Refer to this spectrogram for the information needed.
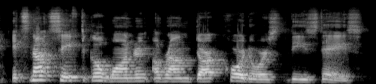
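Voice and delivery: high, loud lecture; stern. A narrator's reading. Percy warning the boys about dark corridors, stern. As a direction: warn them with officious authority. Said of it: "said Percy sternly".

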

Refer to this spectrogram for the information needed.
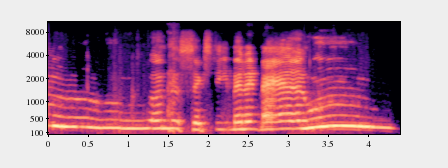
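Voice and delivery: high, whooping wrestler boast; Ric Flair. Acted. Wrestler mimics hard-partying colleague, high whooping brag. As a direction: crow it like a showman, long woos at both ends.

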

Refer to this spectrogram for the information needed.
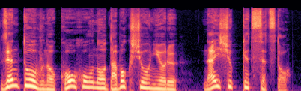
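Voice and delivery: ordinary delivery

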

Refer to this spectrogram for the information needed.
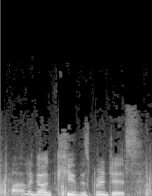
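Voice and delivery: sarcastic cooing. Real, not acted. Sarcastic cooing over a bridge.

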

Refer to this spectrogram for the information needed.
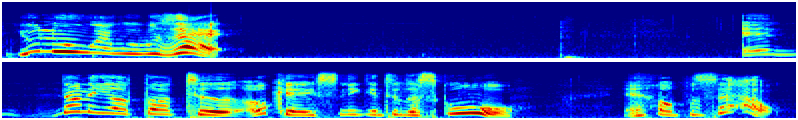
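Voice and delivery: high-pitched indignant scolding; outraged rant. Real, not acted. Ranting at the characters.

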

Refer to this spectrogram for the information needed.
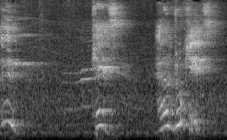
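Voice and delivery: put-on high, squeamish "ew, kids"; a high, disgusted whine. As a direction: recoil from the idea of kids.

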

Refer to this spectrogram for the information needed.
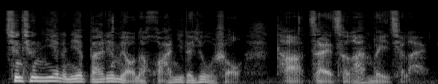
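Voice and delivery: ordinary delivery

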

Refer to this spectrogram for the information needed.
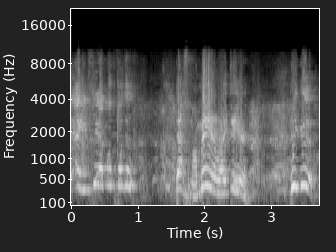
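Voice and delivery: high-pitched, excited fan boasting; cheering pit bull. Acted. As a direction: cheer on your man, high and eager. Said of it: "Pit Bulls like".

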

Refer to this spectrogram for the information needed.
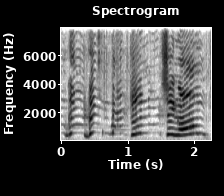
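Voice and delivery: put-on high defiant old lady shout; defiant grandma. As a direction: refuse like a stubborn granny. Granny refusing nursing home.

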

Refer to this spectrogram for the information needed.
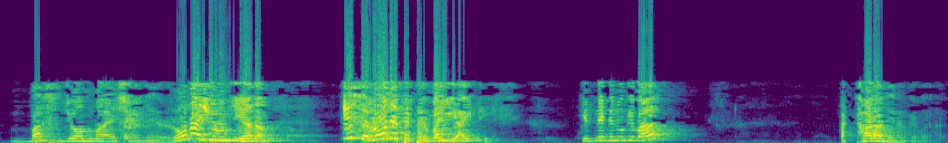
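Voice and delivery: loud, high, impassioned preaching; preaching at full force. Acted. Preacher telling the crowd how a father wept, preached at full force. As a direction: drive every line home to the crowd. Preacher stresses revelation after weeping.

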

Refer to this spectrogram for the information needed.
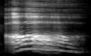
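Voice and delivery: loud startled oh; sudden realization. Retold or imitated. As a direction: jolt as it dawns on you. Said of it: "I was like".

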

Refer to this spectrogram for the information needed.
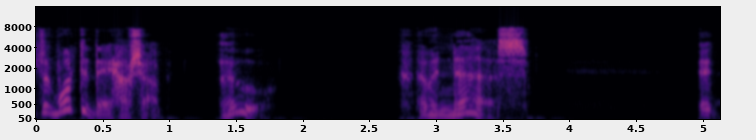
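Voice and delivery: eager gossip, reacting to an unheard caller; gossipy lady novelist. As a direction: lively pitch swoops, curious and confiding. Telephone gossip, voiced as Missus Oliver.

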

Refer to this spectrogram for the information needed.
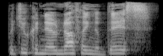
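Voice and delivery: high, loud, nervous denial; alarmed protest. A narrator's reading. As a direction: insist in a panic. Little man protests in alarm.

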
